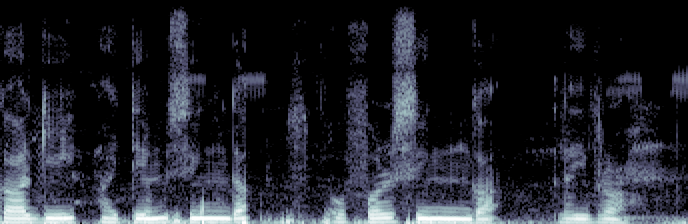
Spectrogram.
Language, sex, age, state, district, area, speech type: Manipuri, male, 30-45, Manipur, Kangpokpi, urban, read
